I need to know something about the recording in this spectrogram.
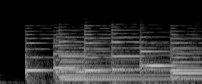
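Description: An orchestral passage from a symphony's introduction: full, sustained chords struck in a steady series of about six accented attacks, loud, with no voices.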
